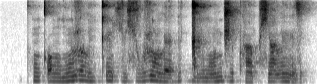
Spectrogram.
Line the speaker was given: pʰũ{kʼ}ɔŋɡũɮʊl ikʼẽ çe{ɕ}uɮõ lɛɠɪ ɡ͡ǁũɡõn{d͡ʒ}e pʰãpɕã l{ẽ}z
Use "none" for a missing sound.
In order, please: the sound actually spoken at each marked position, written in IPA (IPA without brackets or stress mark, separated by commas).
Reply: kʼ, ɕ, d͡ʒ, ẽ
